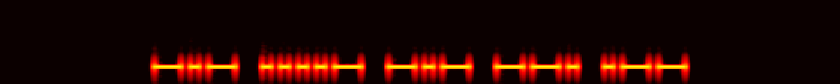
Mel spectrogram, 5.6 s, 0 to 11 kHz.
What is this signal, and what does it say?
Morse code, heard as a keyed tone, about 20 wpm, 700 Hz. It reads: K4KGW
